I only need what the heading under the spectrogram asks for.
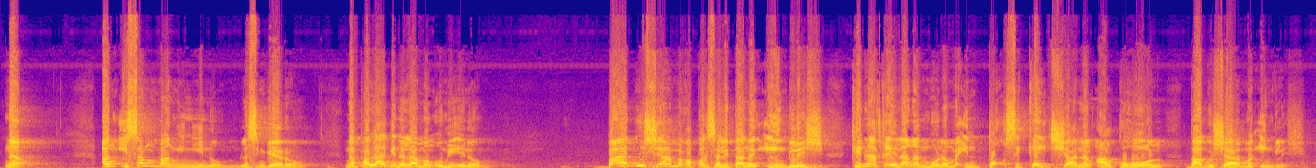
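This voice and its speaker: A Filipino man preaching a sermon in a church, mixing English and Tagalog, joking and shouting key lines for emphasis. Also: high-pitched, very animated, normal speed, long reverb tail. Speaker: pastor.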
